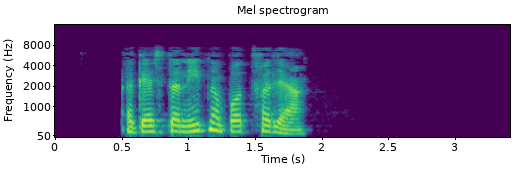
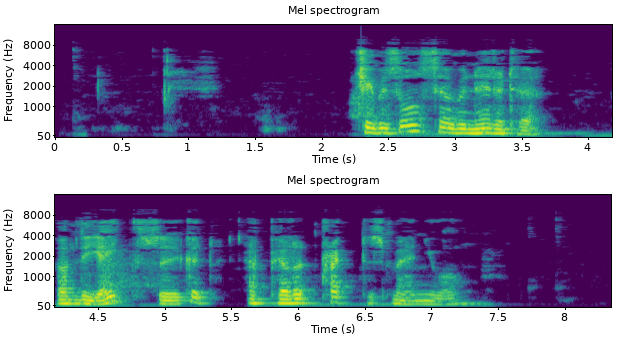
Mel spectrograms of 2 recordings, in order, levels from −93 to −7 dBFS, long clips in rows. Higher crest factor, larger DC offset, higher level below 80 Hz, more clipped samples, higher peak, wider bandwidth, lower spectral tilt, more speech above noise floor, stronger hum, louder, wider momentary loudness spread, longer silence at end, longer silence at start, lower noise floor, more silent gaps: about the same, 18 dB vs 18 dB; neither; second, -58 dBFS vs -50 dBFS; neither; second, -4 dBFS vs 0 dBFS; about the same, 7.8 kHz vs 7.8 kHz; about the same, -5.5 dB/octave vs -5 dB/octave; first, over 73 dB vs 51 dB; neither; about the same, -18 LUFS vs -17 LUFS; second, 6 LU vs 19 LU; first, 1.55 s vs 0.95 s; second, 0.55 s vs 0.85 s; first, under -90 dBFS vs -67 dBFS; neither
